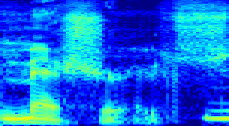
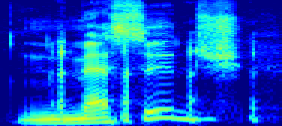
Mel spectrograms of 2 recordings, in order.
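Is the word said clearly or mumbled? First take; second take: mumbled; clearly. First: The word is mumbled sleepily with little mouth opening. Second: The word is said clearly and fully enunciated. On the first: The speaker calls it wrong. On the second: The speaker calls it right.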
